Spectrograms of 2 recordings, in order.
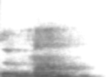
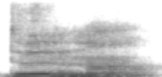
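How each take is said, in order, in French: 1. L'accent tombe sur la dernière syllabe. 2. La première syllabe est accentuée et allongée. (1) "on prononce demain" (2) "j'insiste sur le E"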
